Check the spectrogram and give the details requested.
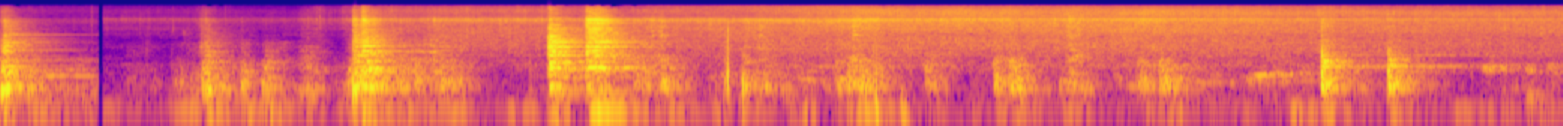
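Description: A few loud metal clanks against an aluminium kadhai, then spiced radish and tomato sizzling steadily in the pan with the small scraping ticks of stirring.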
